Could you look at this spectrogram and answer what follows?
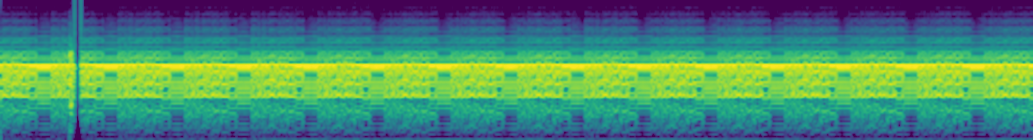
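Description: Steady buzzing static with a faint regular pulse about three times a second, the raw sound channel of an aerial news feed with no narration. It cuts out briefly with a click about half a second in.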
